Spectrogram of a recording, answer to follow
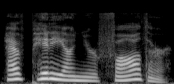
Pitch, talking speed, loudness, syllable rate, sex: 200 Hz, 170 wpm, -17 LUFS, 4.4 syllables/s, female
